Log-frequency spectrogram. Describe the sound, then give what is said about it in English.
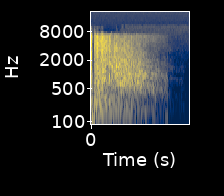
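A single explosion sound effect: a sudden sharp blast followed by a rumbling, hissing decay that cuts off abruptly after about a second and a half. Loud, with no voices. “I still like the explosion one, even though it sounds like a ping pong ball.”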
